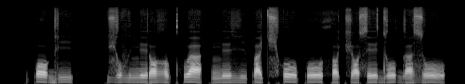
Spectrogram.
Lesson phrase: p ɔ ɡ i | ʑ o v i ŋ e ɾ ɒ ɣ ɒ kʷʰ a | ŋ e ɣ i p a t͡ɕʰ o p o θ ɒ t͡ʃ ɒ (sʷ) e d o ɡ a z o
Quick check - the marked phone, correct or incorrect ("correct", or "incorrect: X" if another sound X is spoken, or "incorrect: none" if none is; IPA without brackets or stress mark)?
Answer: incorrect: s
